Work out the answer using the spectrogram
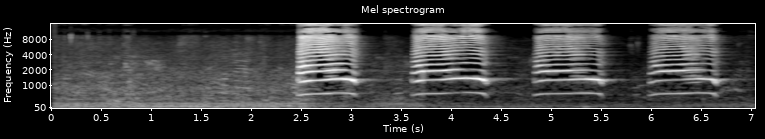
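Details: Indian peafowl at a zoo: after a few seconds of low background murmur, four loud, harsh, nasal wailing calls ring out, each about half a second long and spaced roughly a second apart.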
